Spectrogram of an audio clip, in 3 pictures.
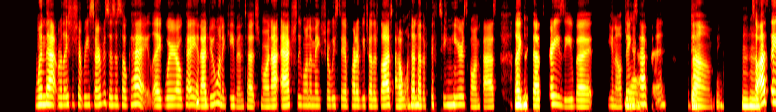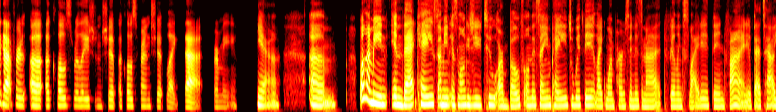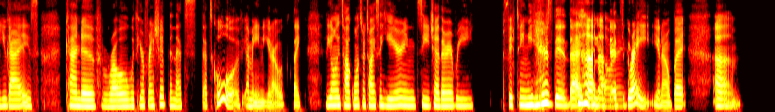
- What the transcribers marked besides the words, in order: unintelligible speech; tapping; other background noise; laughing while speaking: "years"; laughing while speaking: "I know, right?"
- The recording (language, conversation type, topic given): English, unstructured, How should I handle old friendships resurfacing after long breaks?
- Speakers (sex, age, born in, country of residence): female, 35-39, United States, United States; female, 35-39, United States, United States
